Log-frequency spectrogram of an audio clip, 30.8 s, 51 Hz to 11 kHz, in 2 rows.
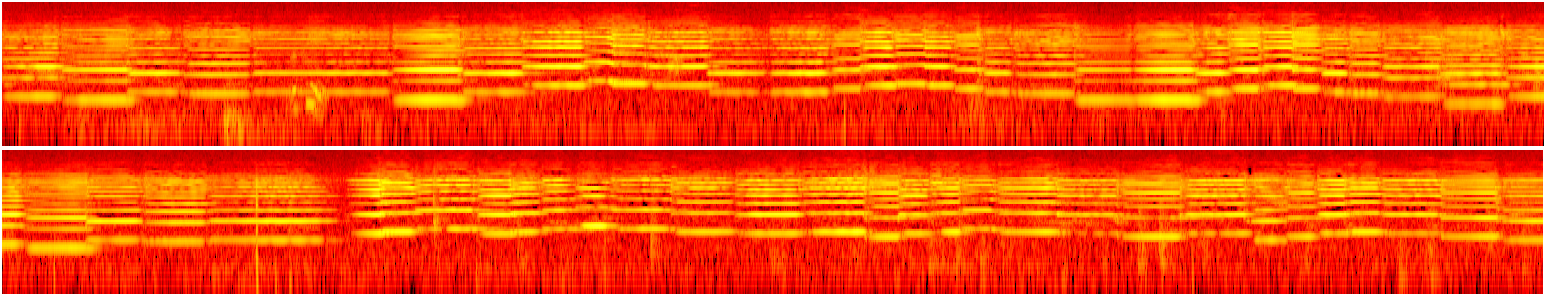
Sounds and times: Violin, fiddle: 0.0 - 30.8.

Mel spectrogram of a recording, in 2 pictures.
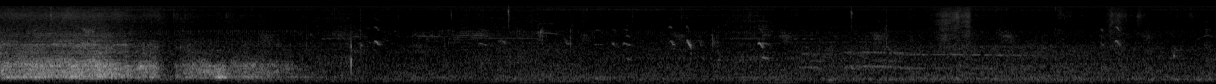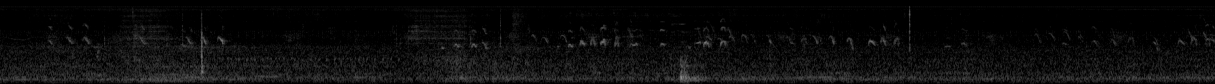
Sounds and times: Livestock, farm animals, working animals: 0.0 - 24.3
Bird: 11.0 - 24.3.

